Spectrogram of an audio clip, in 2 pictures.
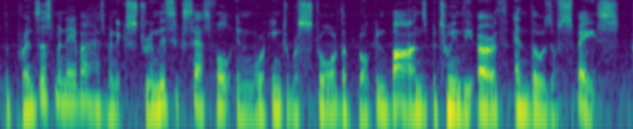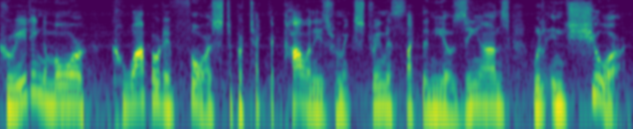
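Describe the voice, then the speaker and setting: A man's voice: mid-range voice, animated, normal speed, few pauses, fairly bright tone, lightly acted. A stern senior officer barking clipped, commanding orders at his subordinate , as a man plays him. His voice sits in a middle register, with a faint hiss of noise under it in this sci-fi audio drama.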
